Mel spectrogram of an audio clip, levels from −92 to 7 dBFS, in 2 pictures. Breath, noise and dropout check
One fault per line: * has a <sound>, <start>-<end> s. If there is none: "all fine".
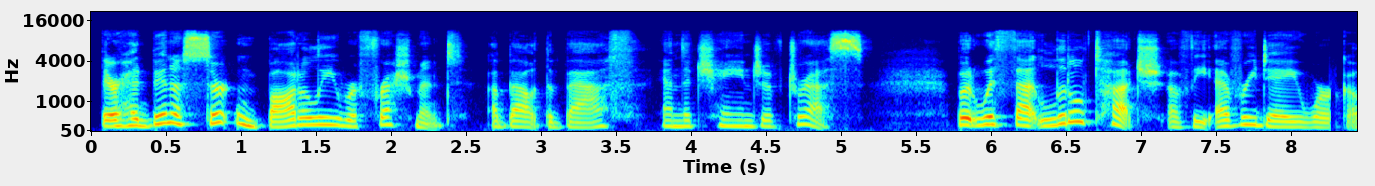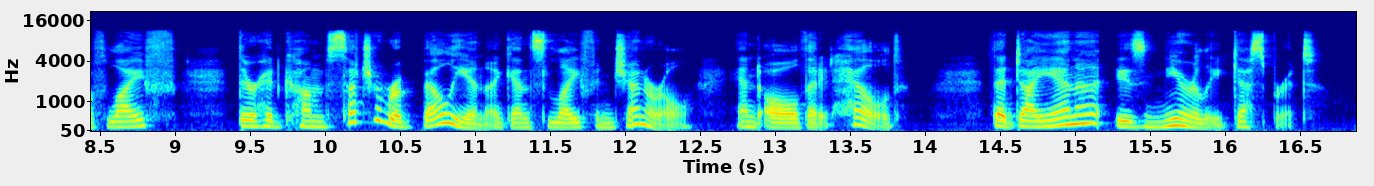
* has a dropout, 8.3-8.3 s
